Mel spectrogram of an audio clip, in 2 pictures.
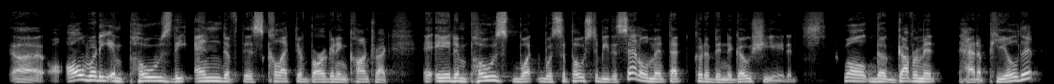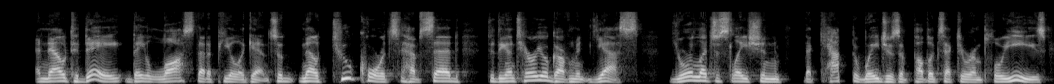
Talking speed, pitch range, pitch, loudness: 170 wpm, 125-150 Hz, 140 Hz, -17 LUFS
